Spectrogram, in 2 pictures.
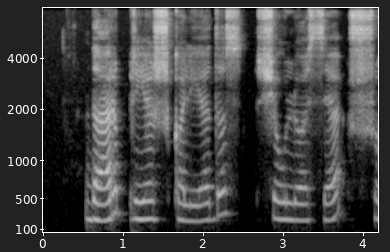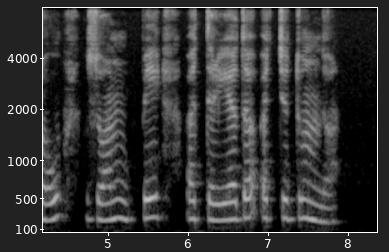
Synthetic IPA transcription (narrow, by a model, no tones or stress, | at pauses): d̪ɐɾpʲɾʲiɛʃkɐlʲiɛd̪ɐs | ʃʲɛʊlʲuɔsʲɛʃɔʊ | zɔnbʲeɪ | ɐt̪ʲɾʲiɛd̪ɐʔɐt̪ʲːɪd̪ʊnd̪ɐ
